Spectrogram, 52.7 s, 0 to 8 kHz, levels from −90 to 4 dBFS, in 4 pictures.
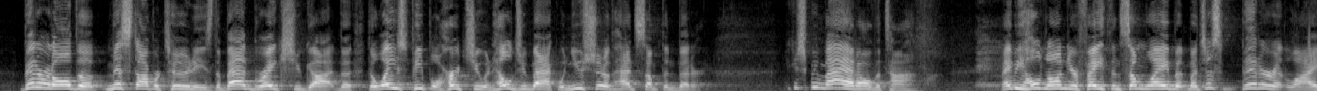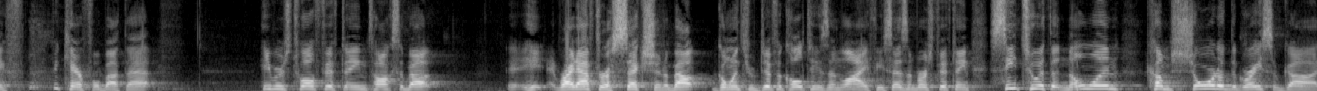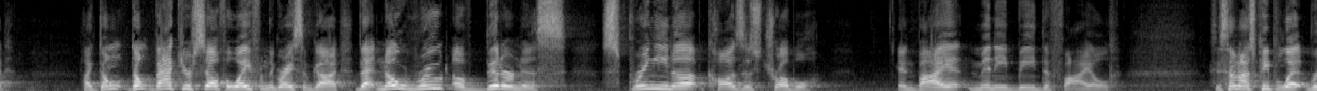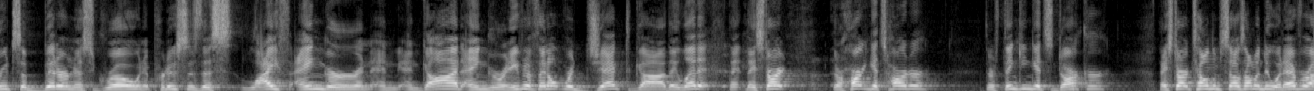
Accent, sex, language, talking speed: American, male, English, 185 wpm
